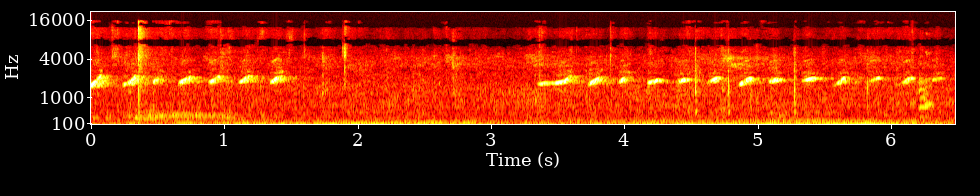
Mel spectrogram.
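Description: A bird chirping in two runs of short, evenly spaced notes, about five a second: a brief run at the start and a longer one from about halfway on. A low steady rumble lies underneath.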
